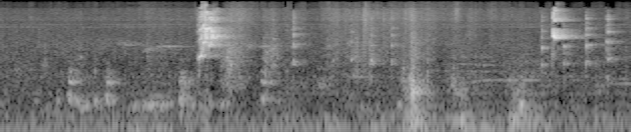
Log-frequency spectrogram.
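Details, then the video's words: Lovebirds, albino and Euwing green opaline, in the morning: two sharp, high, shrill chirps about two and a half seconds apart, with soft scuffling and lower knocking sounds between them. "Lovebird Chirping Sound"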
